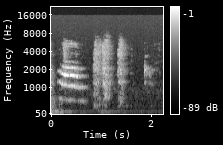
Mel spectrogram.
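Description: A domestic cat meows once, a single call of a little over half a second that falls slightly in pitch. Two brief, softer noises follow.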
